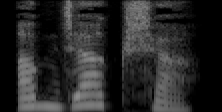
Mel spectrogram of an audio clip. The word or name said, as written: ಅಬ್ಜಾಕ್ಷ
